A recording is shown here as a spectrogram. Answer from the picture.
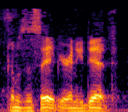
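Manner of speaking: hushed, reflective repeat; soft echo. Shown as a demonstration. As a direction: let the words sink in quietly. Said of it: "repeated softly".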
